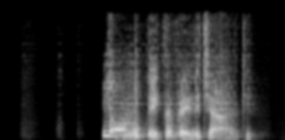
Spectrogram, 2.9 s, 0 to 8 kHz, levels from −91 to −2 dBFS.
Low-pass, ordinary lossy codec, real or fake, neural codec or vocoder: 7.2 kHz; MP3, 64 kbps; fake; codec, 44.1 kHz, 0.9 kbps, DAC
